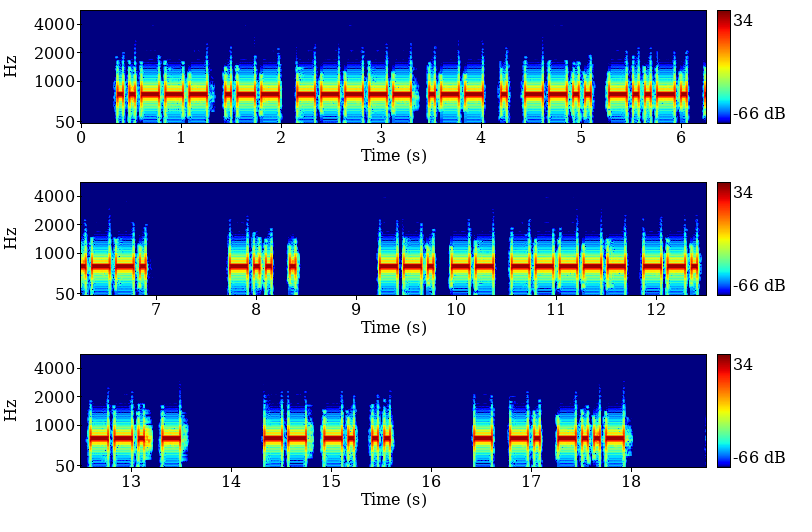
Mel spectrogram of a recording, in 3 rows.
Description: Morse code, heard as a keyed tone, about 20 wpm, 700 Hz. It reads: 2W0WEZ/P DE GM0GGT MNI TNX
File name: UK MASTER QSOs TRAINING / 20WPM / UK MASTER QSOs 0048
